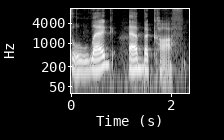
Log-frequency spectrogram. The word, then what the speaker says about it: Legebokoff: name it's like no it's not le it's leg a back off back off probably yeah question god yeah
